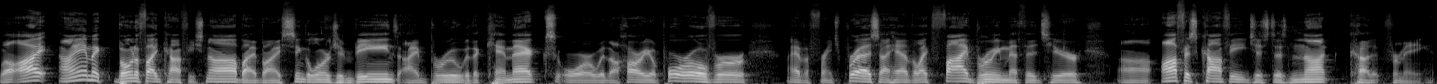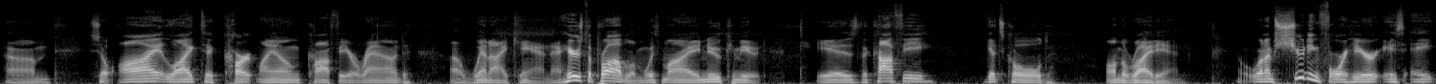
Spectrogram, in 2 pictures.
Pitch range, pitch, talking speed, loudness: 95-120 Hz, 105 Hz, 175 wpm, -22 LUFS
